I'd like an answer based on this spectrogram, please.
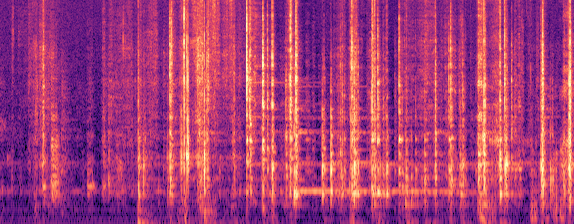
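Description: Irregular plastic clicks, knocks and scrapes as a small plastic portable TV is turned over on a bench and its battery compartment cover is slid and clipped into place.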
